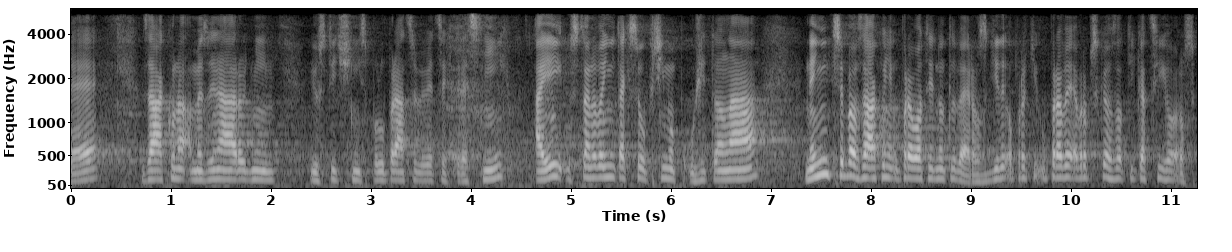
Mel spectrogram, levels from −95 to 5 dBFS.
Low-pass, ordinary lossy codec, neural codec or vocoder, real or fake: 5.4 kHz; MP3, 48 kbps; none; real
